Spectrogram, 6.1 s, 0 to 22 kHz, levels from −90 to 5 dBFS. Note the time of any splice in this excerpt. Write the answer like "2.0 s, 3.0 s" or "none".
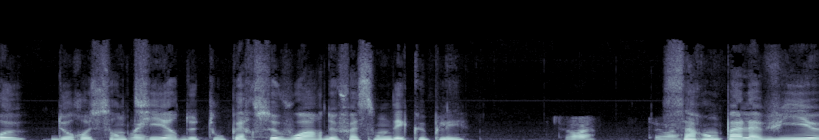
none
